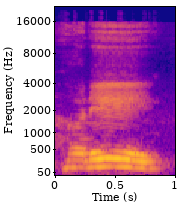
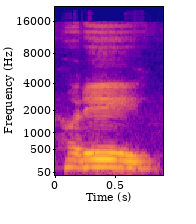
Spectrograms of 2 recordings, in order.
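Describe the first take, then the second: The two takes are said the same way.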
